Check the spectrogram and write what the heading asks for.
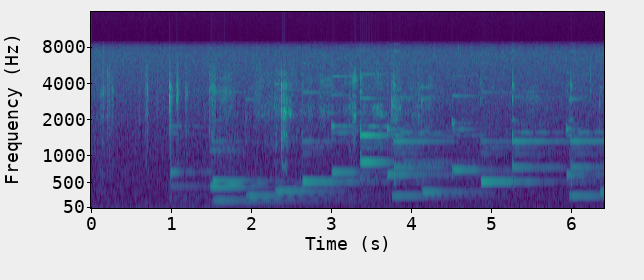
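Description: Music played back through a single-transistor (BC547) active L-C audio filter, heard at the filter's output. After a few faint ticks, a slow melody begins about a second in: notes start sharply and are held, overlapping as they step up and down.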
